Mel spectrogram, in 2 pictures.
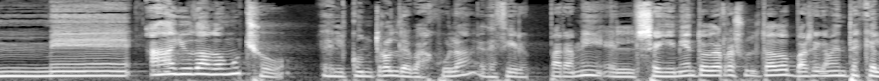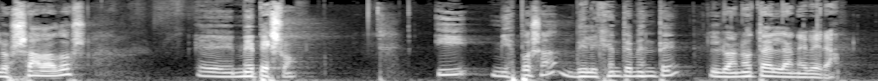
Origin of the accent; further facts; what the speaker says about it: Andalusia, Spain; El aceite, yo soy andaluz, no me lo voy a quitar.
